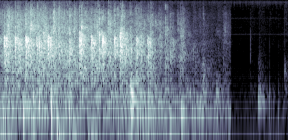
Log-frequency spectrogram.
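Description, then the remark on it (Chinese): A church audience applauds to welcome a brother giving a testimony, with dense, steady clapping for about four and a half seconds, fading out, followed by a few scattered light taps and rustles. “我们掌声欢迎我们的弟兄。”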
